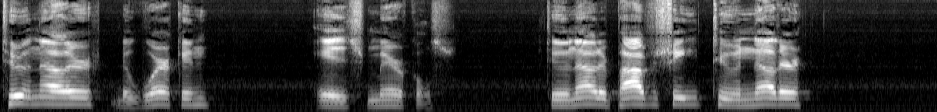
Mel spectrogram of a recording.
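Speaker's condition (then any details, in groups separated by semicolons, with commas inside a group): Cerebral palsy; congenital cerebral palsy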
